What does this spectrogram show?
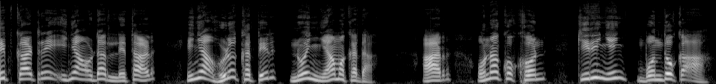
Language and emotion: Santali, angry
